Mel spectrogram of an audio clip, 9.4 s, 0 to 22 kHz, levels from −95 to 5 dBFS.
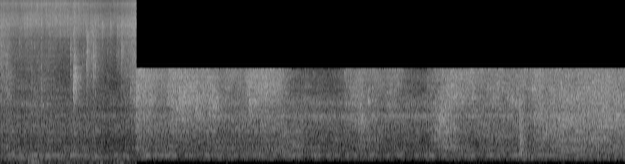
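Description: At 2.03 s the sound abruptly turns dull and boxy, and stays that way to the end. There is no gap at the change. Nothing passes above 3.8 kHz from that point on. The level drops by about 10 dB. A new, faint background noise appears, roughly 40 dB below the signal. The likely cause is the input switched to a poorer device mid-recording, one with a narrower band, its own tone, and its own noise floor.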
